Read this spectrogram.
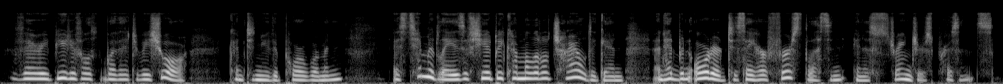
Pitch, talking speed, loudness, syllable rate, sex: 235 Hz, 205 wpm, -18 LUFS, 6.3 syllables/s, female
